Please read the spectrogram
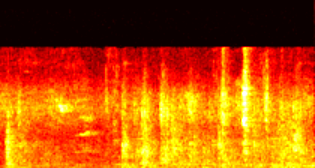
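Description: Faint room noise of a lecture room: indistinct low voices and a few light knocks of movement.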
